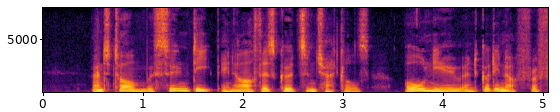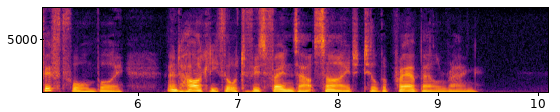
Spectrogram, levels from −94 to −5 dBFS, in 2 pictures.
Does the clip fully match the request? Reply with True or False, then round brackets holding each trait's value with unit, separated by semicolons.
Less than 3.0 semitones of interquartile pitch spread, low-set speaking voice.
False (4.1 semitones; 115 Hz)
